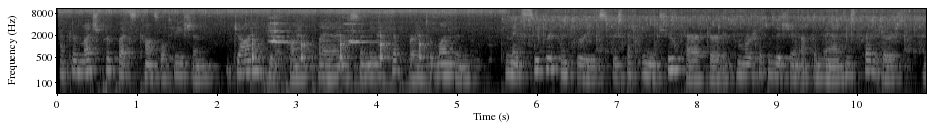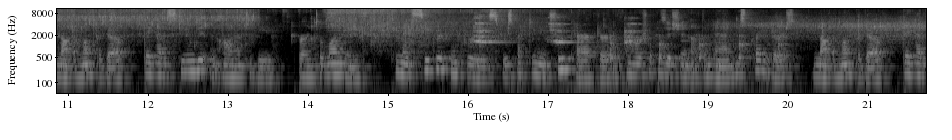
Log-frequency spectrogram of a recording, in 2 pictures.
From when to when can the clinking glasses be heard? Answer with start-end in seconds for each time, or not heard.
2.6-4.0, 16.1-18.1.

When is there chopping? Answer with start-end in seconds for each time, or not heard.
2.4-4.7, 17.8-20.1.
